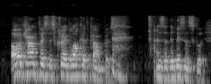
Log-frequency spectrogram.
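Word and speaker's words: Craiglockhart: business school is housed Craig Lockhart as people also United Kingdom called them what we call it reg locket in Scotland the pronunciation of Craig block hard is Craig locket I remember when I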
